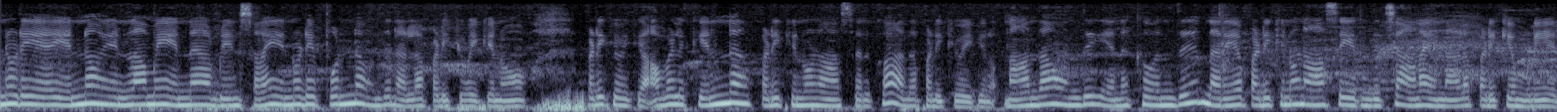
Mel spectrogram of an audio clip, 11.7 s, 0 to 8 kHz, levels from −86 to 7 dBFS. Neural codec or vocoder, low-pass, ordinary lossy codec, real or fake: none; 7.2 kHz; none; real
